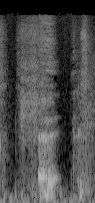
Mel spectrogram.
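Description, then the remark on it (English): A single short, loud burp rings out, followed a moment later by a softer, throaty sound. No one speaks. “Burps.”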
